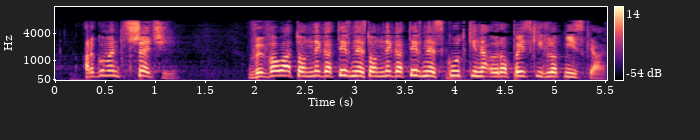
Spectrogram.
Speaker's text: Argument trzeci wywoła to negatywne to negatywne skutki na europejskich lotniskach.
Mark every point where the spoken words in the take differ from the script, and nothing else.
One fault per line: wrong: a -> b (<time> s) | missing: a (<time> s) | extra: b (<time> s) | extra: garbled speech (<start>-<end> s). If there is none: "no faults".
no faults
